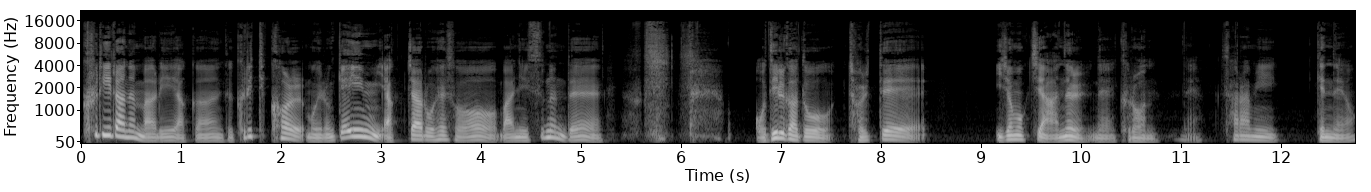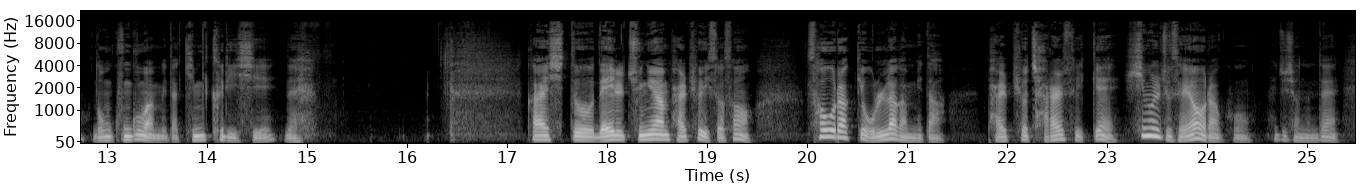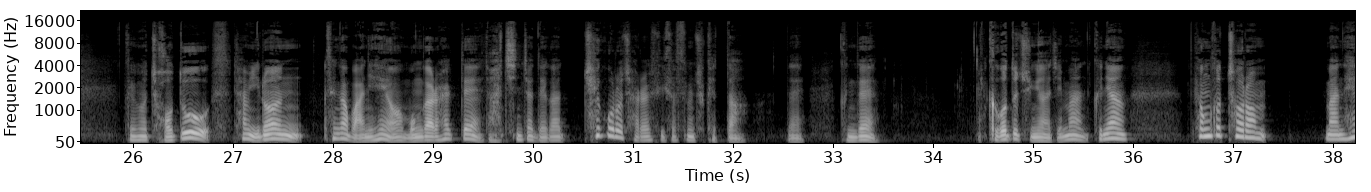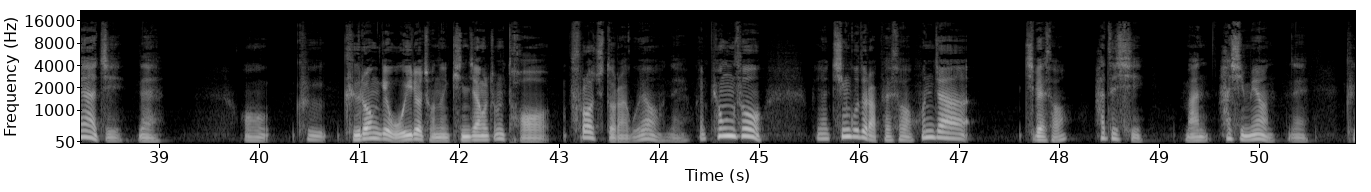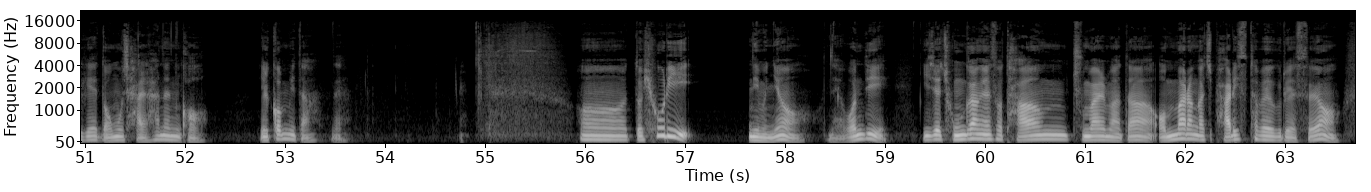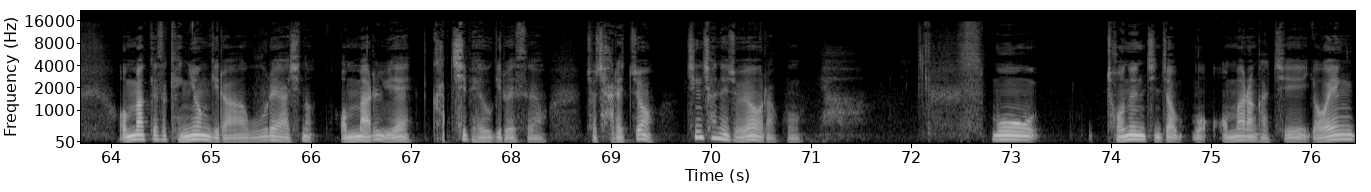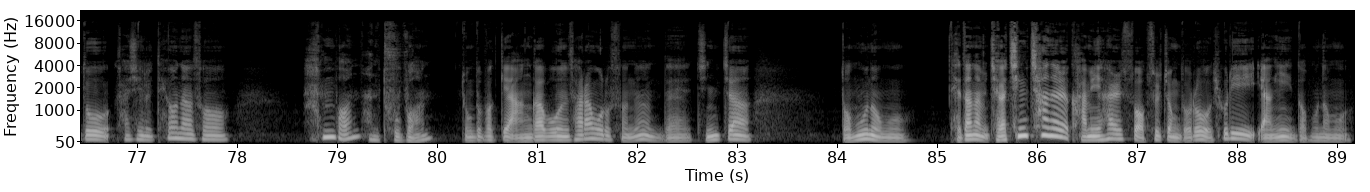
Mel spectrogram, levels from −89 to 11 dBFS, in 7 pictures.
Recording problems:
choppy; occasionally; at 1:07; 2% of the speech affected

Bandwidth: 15.5 kHz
